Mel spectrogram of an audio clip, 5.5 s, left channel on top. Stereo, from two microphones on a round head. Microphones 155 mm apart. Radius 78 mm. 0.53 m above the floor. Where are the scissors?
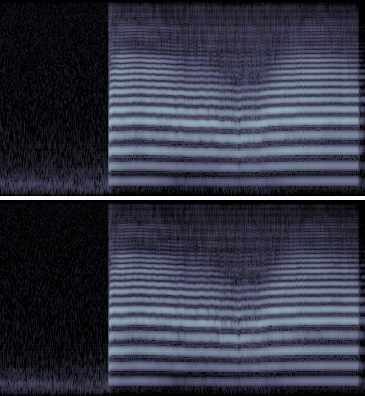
No scissors in this recording.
